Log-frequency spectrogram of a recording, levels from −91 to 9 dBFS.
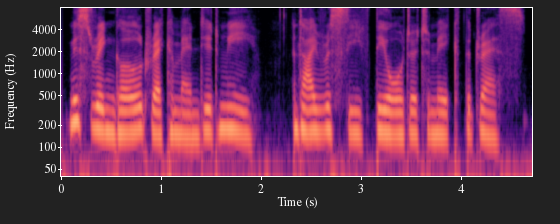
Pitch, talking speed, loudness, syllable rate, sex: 160 Hz, 165 wpm, -18 LUFS, 4.8 syllables/s, female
